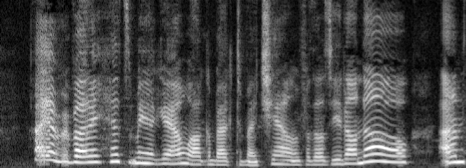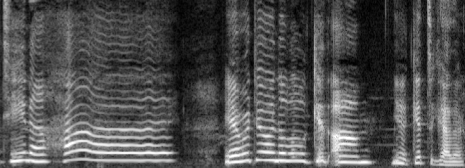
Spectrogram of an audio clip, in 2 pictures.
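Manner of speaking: raspy, hoarse voice. Greeting viewers at the start of a get-ready-with-me video, hoarse voice. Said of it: "my voice is hoarse again".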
